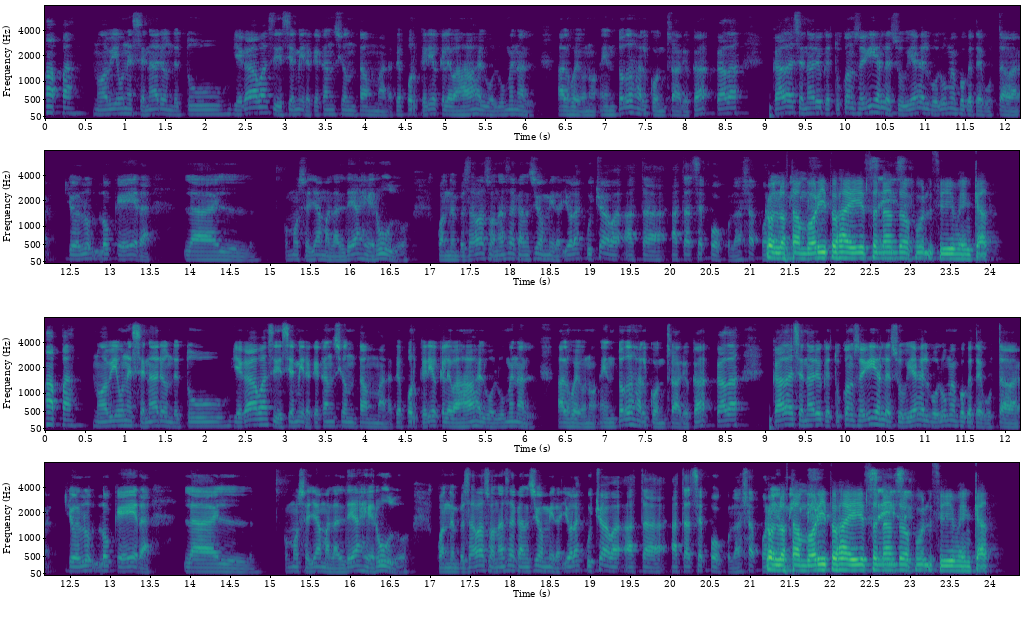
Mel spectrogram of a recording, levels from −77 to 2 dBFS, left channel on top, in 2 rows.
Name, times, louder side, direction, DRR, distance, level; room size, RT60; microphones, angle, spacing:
voice 1, 0.0-14.8 15.1-22.0 22.5-23.5, right 7 dB, 60° right, 1.2 m, -36 dB
voice 2, 21.2-24.0, right 2 dB, 15° right, 1.0 m, -25 dB
28.5 x 11.5 x 3.3 m
head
